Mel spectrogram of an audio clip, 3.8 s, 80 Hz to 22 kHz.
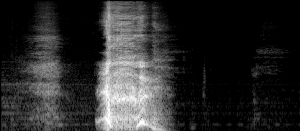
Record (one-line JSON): {"cough_length": "3.8 s", "cough_amplitude": 32768, "cough_signal_mean_std_ratio": 0.29, "survey_phase": "beta (2021-08-13 to 2022-03-07)", "age": "45-64", "gender": "Male", "wearing_mask": "No", "symptom_cough_any": true, "symptom_runny_or_blocked_nose": true, "symptom_shortness_of_breath": true, "symptom_diarrhoea": true, "symptom_fatigue": true, "symptom_other": true, "smoker_status": "Ex-smoker", "respiratory_condition_asthma": true, "respiratory_condition_other": false, "recruitment_source": "Test and Trace", "submission_delay": "2 days", "covid_test_result": "Positive", "covid_test_method": "LFT"}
